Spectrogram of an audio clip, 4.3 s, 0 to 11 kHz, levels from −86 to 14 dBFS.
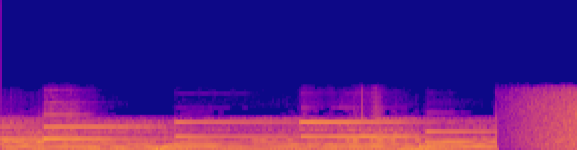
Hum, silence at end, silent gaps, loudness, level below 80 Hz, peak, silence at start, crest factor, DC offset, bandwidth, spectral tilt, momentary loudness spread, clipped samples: none; 0 s; none; -16 LUFS; -52 dBFS; -2 dBFS; 0 s; 14 dB; under 0.1%; 5 kHz; -12 dB/octave; 7 LU; under 0.1%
